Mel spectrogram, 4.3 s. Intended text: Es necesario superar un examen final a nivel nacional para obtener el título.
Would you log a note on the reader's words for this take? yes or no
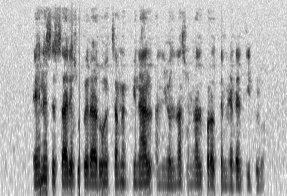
no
